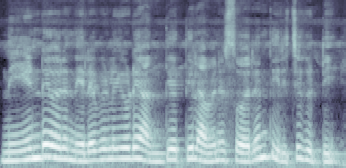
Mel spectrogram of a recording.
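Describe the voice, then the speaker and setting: A woman narrating a story for an audiobook in a steady, measured reading. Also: mid-range voice, dull audio, a little hiss or hum.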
